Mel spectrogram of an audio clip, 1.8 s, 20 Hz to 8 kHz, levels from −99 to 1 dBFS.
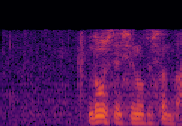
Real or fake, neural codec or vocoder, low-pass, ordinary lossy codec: real; none; 7.2 kHz; AAC, 16 kbps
